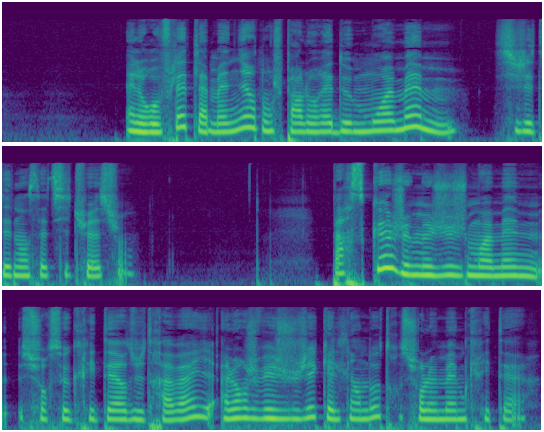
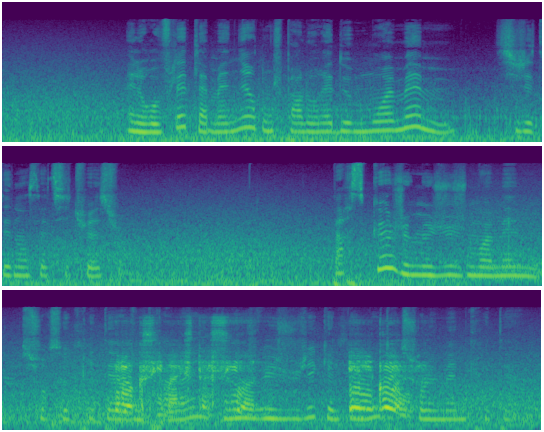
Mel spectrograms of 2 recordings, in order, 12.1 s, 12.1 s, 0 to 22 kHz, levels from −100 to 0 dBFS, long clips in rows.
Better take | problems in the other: first | train or aircraft noise; very loud; throughout; as loud as the speech

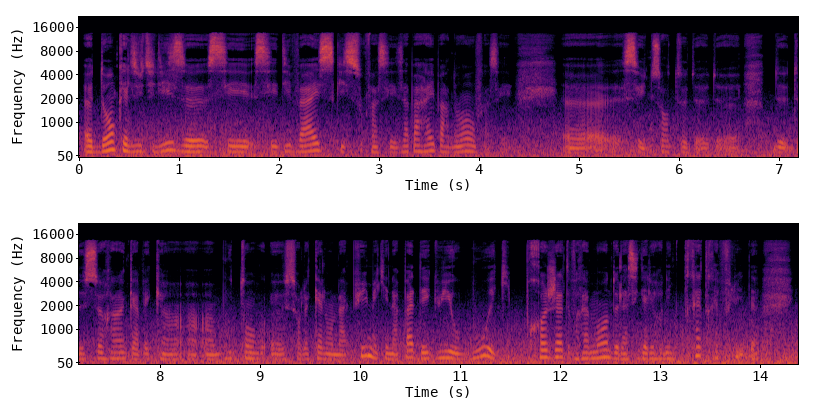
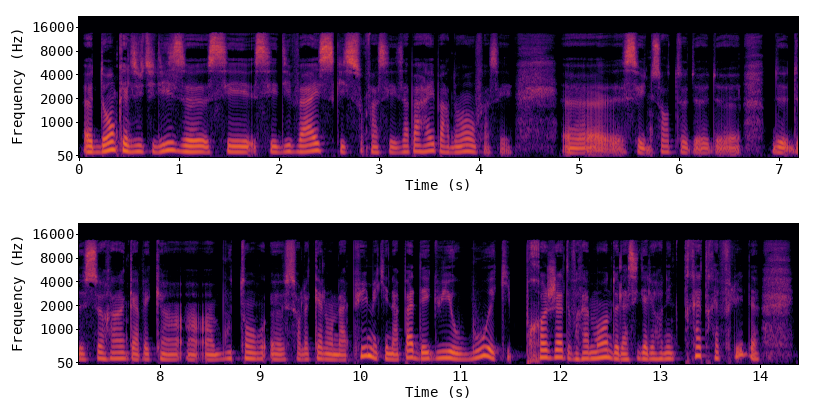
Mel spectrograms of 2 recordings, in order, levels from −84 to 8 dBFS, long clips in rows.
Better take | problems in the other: second | wind noise on the microphone; occasional gusts; 10 dB below the speech

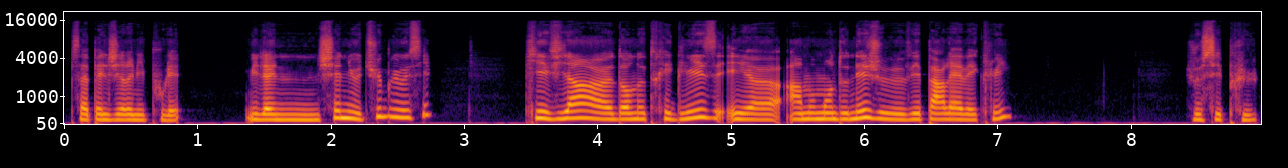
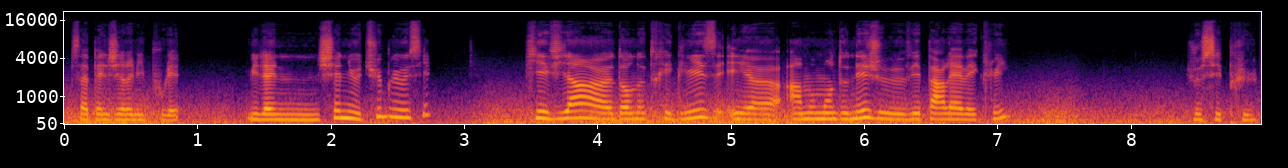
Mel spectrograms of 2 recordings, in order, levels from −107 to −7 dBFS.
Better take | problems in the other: first | wind noise on the microphone; occasional gusts; 15 dB below the speech

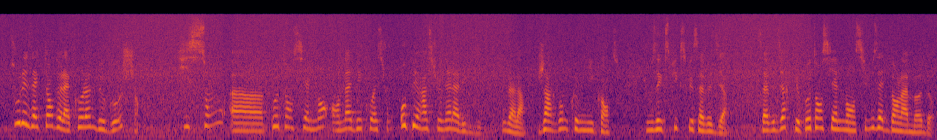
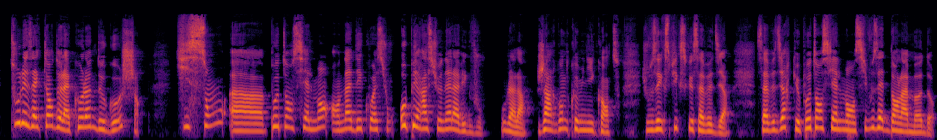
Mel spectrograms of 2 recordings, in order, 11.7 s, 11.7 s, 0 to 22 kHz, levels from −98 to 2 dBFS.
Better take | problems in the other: second | hiss; loud; throughout; 6 dB below the speech

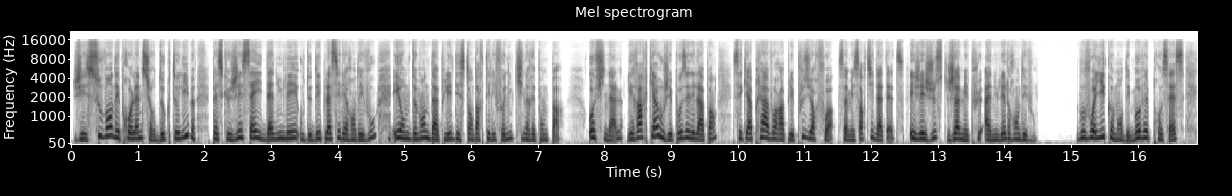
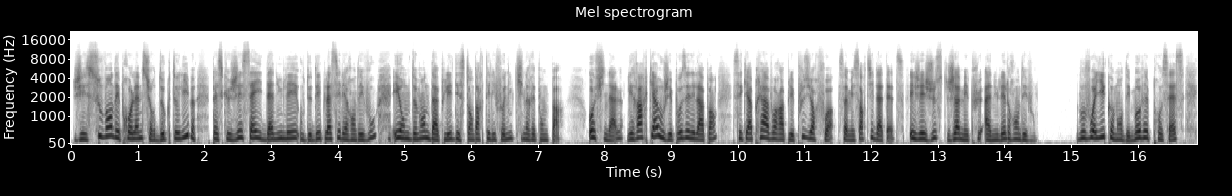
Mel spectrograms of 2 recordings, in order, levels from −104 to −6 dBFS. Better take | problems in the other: first | muffled; slightly; fading above 2.5 kHz

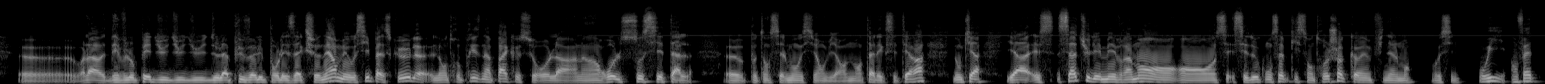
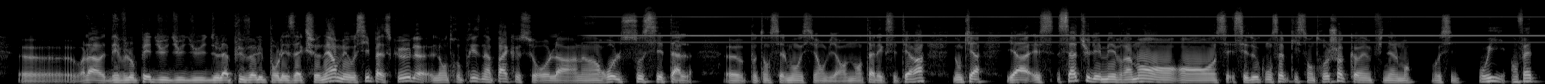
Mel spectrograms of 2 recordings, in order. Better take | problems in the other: first | high-pitched whine; loud; from 6 s on; 4 kHz, 7 dB below the speech; faint in the first

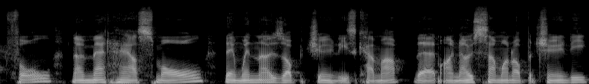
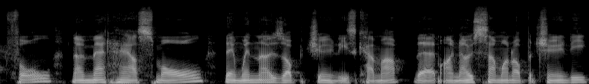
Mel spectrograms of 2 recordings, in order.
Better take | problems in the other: neither | none

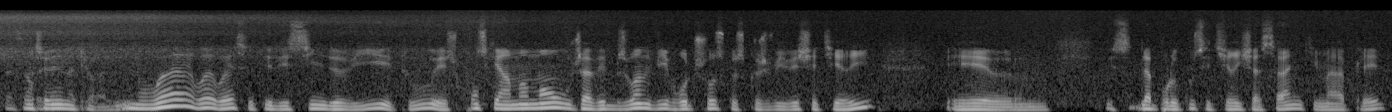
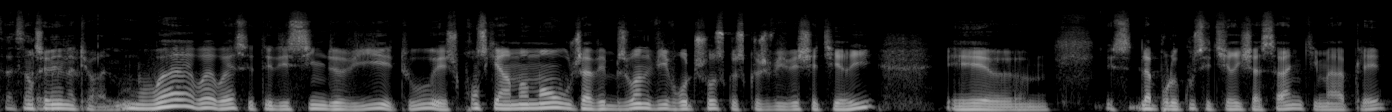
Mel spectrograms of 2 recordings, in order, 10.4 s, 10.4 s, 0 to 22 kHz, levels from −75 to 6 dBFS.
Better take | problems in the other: second | hiss; noticeable; throughout; 10 dB below the speech

